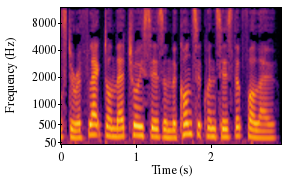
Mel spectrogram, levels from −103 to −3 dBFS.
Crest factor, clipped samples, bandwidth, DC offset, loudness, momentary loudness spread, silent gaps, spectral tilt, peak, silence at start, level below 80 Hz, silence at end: 14 dB; under 0.1%; 12 kHz; under 0.1%; -21 LUFS; 5 LU; none; -5 dB/octave; -6 dBFS; 0 s; -58 dBFS; 0.1 s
